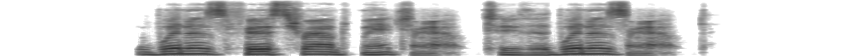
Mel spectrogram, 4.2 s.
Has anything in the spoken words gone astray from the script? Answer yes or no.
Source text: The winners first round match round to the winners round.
no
